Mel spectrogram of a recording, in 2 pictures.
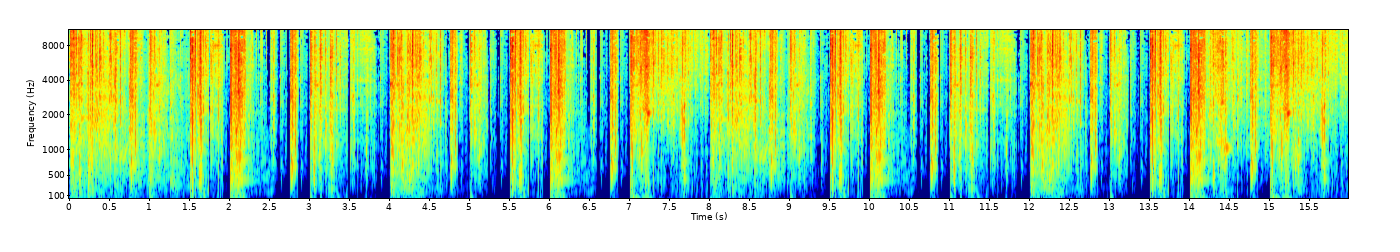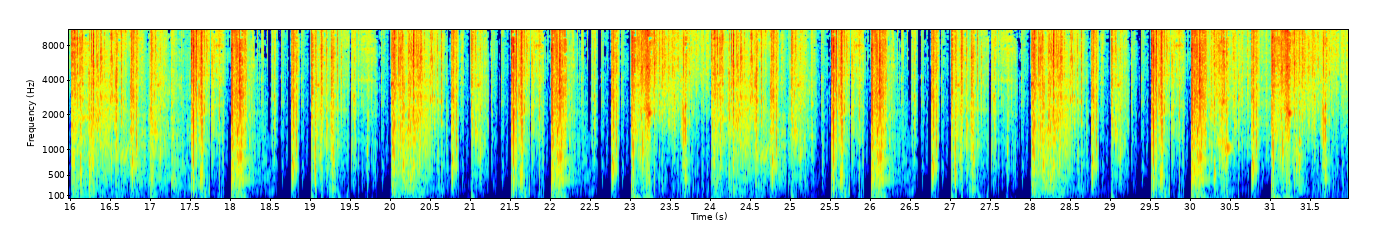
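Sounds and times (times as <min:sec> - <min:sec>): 
steampunk mechanical loop: 0:00.0 - 0:31.9.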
